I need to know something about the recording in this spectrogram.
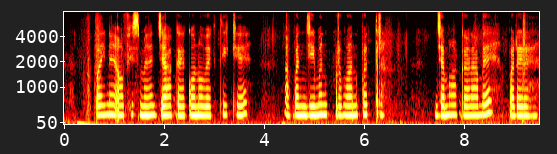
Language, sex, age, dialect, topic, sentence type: Maithili, female, 25-30, Bajjika, banking, statement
